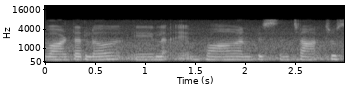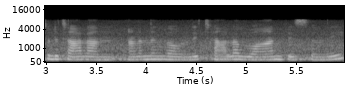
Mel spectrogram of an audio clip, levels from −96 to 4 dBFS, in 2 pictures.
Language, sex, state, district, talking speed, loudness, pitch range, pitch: Telugu, female, Andhra Pradesh, Chittoor, 110 wpm, -29 LUFS, 200-220 Hz, 205 Hz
